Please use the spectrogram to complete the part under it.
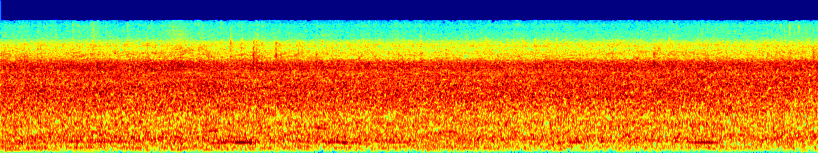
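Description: Heavy rain pours down in a steady, dense hiss that fills the whole clip without a break, loud and close, with no talking.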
